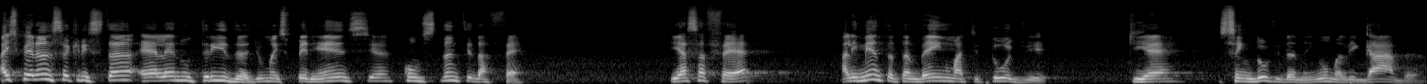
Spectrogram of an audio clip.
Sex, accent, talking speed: male, Brazilian, 105 wpm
